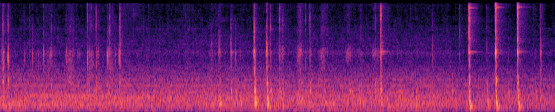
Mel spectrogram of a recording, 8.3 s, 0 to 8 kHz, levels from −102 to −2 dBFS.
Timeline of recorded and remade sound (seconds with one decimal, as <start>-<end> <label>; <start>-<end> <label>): 0.0-8.3 recorded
